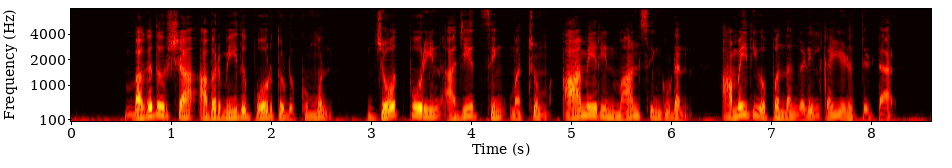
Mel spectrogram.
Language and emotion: Tamil, neutral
